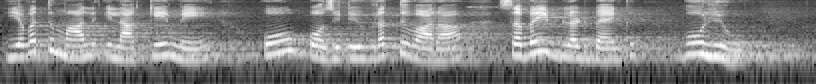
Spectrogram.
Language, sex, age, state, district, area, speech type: Sindhi, female, 18-30, Rajasthan, Ajmer, urban, read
